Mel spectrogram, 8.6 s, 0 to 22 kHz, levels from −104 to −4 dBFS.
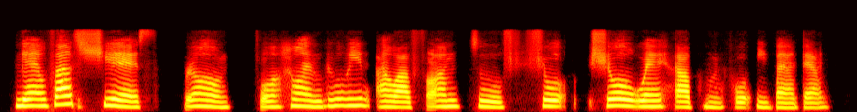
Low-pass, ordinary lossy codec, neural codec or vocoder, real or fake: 7.2 kHz; none; codec, 16 kHz, 0.5 kbps, FreqCodec, larger model; fake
